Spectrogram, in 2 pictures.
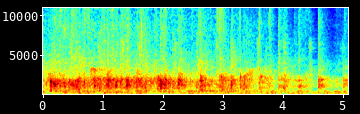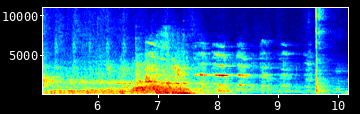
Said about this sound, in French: Vous pouvez les applaudir, elles sont là.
